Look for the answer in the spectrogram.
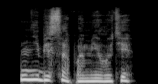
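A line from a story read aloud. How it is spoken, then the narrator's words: Sudden sob, mother. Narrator (Russian): всхлипнула вдруг мать Свенни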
